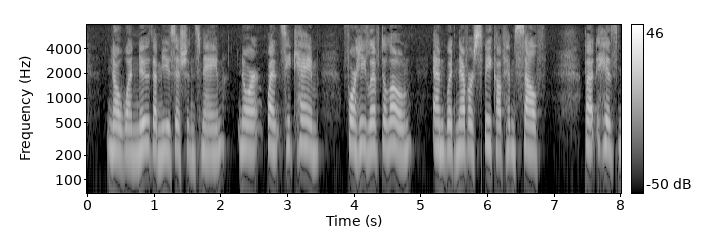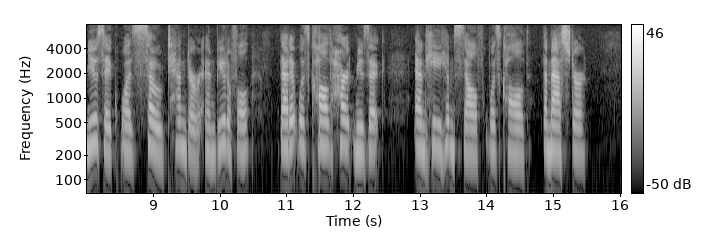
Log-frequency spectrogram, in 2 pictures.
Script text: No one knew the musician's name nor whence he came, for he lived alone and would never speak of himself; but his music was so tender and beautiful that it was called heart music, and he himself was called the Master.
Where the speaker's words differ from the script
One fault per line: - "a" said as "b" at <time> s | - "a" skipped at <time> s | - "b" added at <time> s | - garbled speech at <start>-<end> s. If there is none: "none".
none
